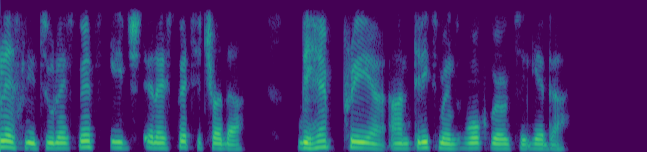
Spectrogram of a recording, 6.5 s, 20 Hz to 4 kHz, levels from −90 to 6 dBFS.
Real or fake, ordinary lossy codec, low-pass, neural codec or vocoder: fake; none; 3.6 kHz; codec, 16 kHz, 2 kbps, X-Codec, HuBERT features, trained on LibriSpeech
